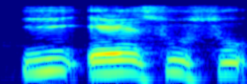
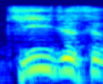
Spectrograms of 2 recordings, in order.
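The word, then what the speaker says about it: Ἰησοῦς: 물론 우리가 뭐 지저스 했다고 해서 구원 못 받고 지옥 가는 건 아니지만은 원래 발음은 지저스가 아니에요.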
